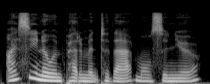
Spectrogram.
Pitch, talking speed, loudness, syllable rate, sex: 175 Hz, 200 wpm, -17 LUFS, 6.3 syllables/s, female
